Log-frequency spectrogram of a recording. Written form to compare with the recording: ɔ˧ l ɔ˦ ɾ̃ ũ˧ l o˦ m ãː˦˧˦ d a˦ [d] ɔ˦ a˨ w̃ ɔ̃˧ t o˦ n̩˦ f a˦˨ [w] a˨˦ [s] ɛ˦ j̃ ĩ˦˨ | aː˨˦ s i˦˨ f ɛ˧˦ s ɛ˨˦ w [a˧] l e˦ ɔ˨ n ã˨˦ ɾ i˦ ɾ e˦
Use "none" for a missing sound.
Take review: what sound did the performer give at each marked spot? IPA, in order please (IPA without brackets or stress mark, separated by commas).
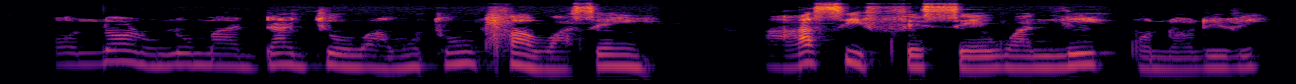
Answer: d͡ʒ, w, s, a˧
